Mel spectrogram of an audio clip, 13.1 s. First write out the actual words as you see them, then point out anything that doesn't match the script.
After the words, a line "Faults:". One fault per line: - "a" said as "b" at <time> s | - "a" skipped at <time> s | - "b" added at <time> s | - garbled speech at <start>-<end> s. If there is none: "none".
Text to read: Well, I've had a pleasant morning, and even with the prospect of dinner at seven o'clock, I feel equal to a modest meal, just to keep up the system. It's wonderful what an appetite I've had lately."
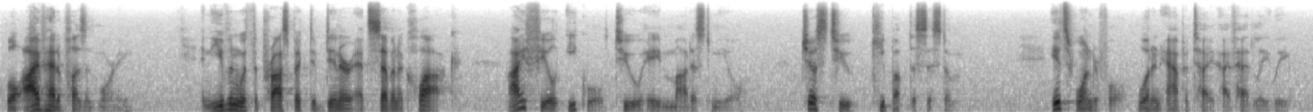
Well, I've had a pleasant morning, and even with the prospect of dinner at seven o'clock, I feel equal to a modest meal, just to keep up the system. It's wonderful what an appetite I've had lately."
Faults:
none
